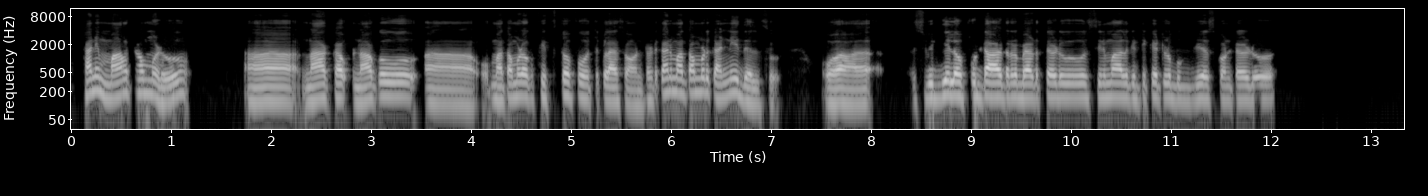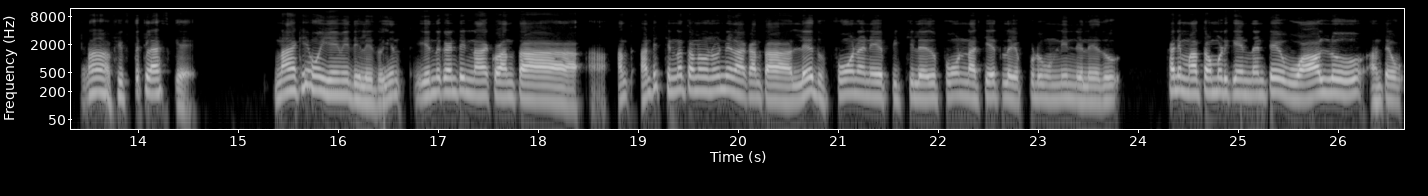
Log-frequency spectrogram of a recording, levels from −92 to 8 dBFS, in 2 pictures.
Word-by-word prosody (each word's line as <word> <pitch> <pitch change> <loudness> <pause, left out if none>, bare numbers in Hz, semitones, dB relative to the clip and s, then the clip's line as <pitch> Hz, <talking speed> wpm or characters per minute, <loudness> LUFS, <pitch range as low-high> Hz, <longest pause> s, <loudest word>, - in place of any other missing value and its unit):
కానీ 185 +4 +2
మా 155 - +5 0.2
తమ్ముడు 160 -9 0 0.8
ఆహ్, 125 0 +2 0.2
నాకా 140 +2 +3 0.2
నాకు 135 +4 +2 0.5
ఆహ్, 110 -2 -1 0.2
మా - - +3
తమ్ముడు 155 +1 +3
ఒక 140 - -14
ఫిఫ్తో 155 +3 -1
ఫోర్త్ 145 -2 -2
క్లాసో 125 -1 +2
ఉంటాడు. 130 +6 -8
కానీ 190 +1 +1
మా 185 - +3
తమ్ముడికి 185 -4 +1
అన్నీ 175 +6 -2
తెలుసు. 110 -3 -4 0.6
వా 115 +1 +5 0.8
స్విగ్గీలో 155 +3 +3
ఫుడ్ 155 +1 +3
ఆర్డర్ 150 0 +5
పెడతాడు. 150 +1 +2 0.3
సినిమాలకి 150 -1 0
టికెట్లు 150 -1 -3
బుక్ 130 -1 -9
చేసుకుంటాడు. 135 0 -2 1.7
ఆ! - - +3 0.2
5త్ 160 +2 -6
క్లాస్‌కే. 195 - 0 1.0
నాకేమో 215 +5 +2 0.2
ఏమీ 170 0 -1
దెలీదు! 125 -4 -1
ఎంద్ 170 - -10 0.3
ఎందుకంటే 195 +1 0
నాకు 165 0 +1
అంతా 155 -1 +2 0.7
అ - - -23 0.2
అంత - - -9
అంటే 240 - -2
చిన్నతనం 205 0 0
నుండి 215 0 -1
నాకు 165 -2 0
అంతా 140 -2 +2 0.3
లేదు. 195 -4 +2 0.2
ఫోన్ 180 +1 0
అనే 160 -2 -1
పిచ్చి 145 +1 -10
లేదు. 145 +1 +1
ఫోన్ 165 +1 -3
నా 145 - +3
చేతిలో 155 -2 0
ఎప్పుడూ 145 0 -6
ఉండింది 140 -1 -4
లేదు. 130 +1 -2 0.6
కానీ 200 +1 +3
మా 180 - +6
తమ్ముడికి 185 -1 +1
ఏంటంటే 170 +2 -1 0.2
వాళ్ళు 180 +5 +5 0.3
అంటే 130 - -3
155 Hz, 140 wpm, -22 LUFS, 135-180 Hz, 1.7 s, మా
